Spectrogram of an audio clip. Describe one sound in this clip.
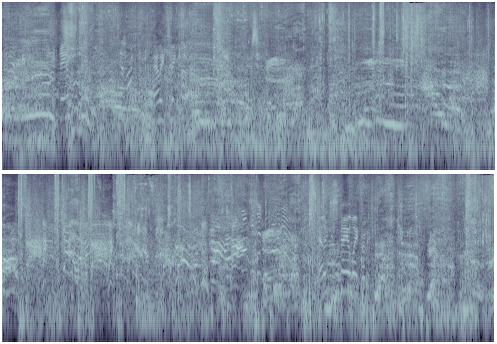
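Creatures shriek and growl.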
